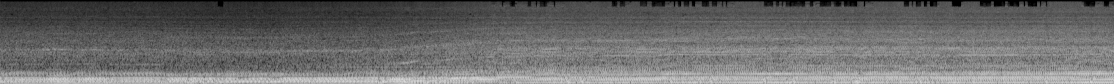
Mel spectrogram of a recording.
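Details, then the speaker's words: CFMOTO Ibex 450 before ECU tune, warmed to 180, cruising around 3500–5500 rpm with cruise control: uneven pitch that dips and shifts, bike bucking and surging forward; jerky throttle surging. "That's why when you're cruising on this thing at any of those speeds, it's just sitting there and physically trying to buck you off the bike, searching forward."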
